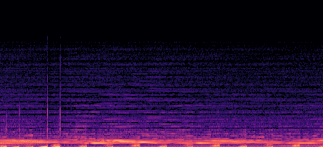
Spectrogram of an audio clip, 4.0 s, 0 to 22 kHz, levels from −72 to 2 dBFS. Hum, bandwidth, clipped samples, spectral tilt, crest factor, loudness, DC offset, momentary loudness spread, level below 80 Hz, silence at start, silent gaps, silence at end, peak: none; 16 kHz; under 0.1%; -7 dB/octave; 14 dB; -20 LUFS; 1%; 6 LU; -28 dBFS; 0 s; none; 0 s; -6 dBFS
